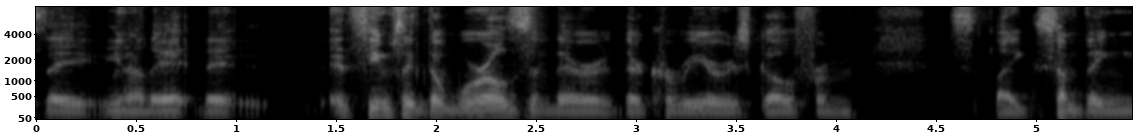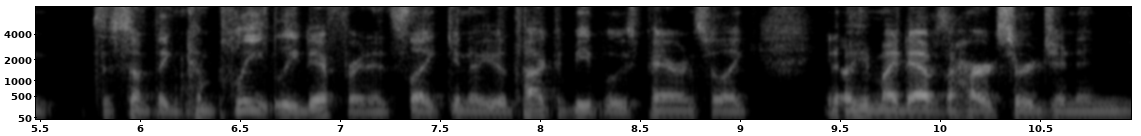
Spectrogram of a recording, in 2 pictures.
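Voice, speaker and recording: A man's voice: rumbling low, warm tone. A man hosting a podcast, chatting casually with his guest and rambling with lots of fillers. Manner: conversational, rambling with many fillers. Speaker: podcast host. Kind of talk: casual interview chat.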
